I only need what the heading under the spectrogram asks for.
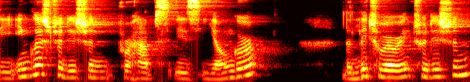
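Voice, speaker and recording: A woman speaks with a medium pitch. Her pace is moderate. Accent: French. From born in Pakistan, diplomatic family. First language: French. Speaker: professor of Italian and poet. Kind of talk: interview. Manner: halting, many fillers.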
